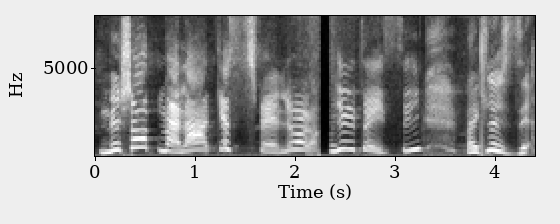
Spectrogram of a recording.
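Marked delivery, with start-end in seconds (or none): 0.1-3.2 mock scolding mother. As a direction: scold like an alarmed mother, playfully. Imite sa mère qui la gronde. (mère qui gronde, voix aiguë)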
